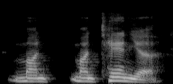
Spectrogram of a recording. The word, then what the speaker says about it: Montanya: Her name is Karen Hoskin, and she is the owner of Montanya. How do you pronounce it?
